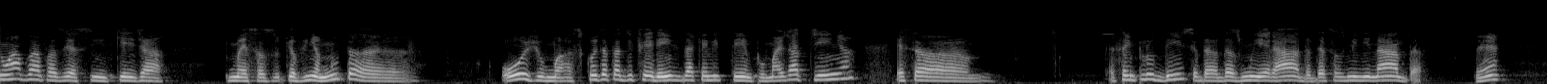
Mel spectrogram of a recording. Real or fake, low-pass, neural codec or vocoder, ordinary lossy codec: real; 5.4 kHz; none; Opus, 24 kbps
